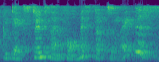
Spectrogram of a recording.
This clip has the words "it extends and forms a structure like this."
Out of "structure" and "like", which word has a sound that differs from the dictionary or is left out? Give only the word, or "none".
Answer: structure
